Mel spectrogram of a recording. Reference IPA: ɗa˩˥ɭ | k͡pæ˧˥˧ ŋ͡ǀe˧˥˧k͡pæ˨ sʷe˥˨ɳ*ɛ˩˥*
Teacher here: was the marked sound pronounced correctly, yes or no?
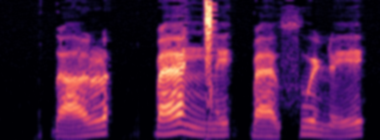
no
